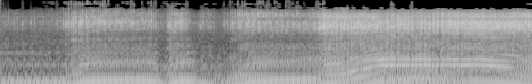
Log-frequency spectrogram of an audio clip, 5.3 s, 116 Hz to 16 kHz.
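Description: A 6.0 LS V8 with headers, swapped into a Jeep Wrangler YJ, revving hard in deep water. The revs rise, dip twice, then climb and hold high about three and a half seconds in. A heavy splashing of thrown water joins in over the engine for the second half.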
